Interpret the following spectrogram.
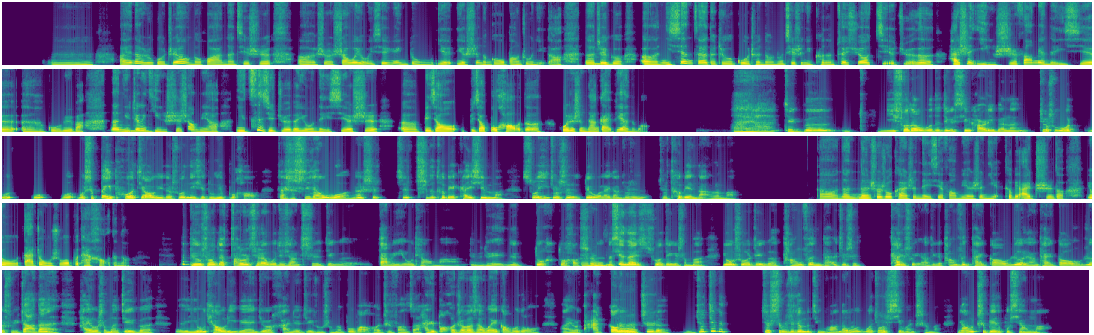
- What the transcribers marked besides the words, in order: teeth sucking; other noise; laughing while speaking: "嗯"
- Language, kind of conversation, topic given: Chinese, advice, 体检或健康诊断后，你需要改变哪些日常习惯？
